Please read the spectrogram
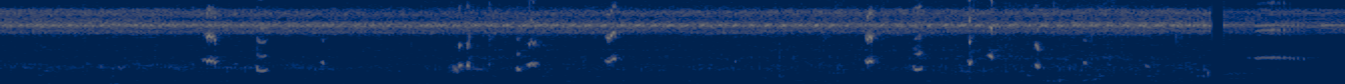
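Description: Faint ambience of a steady, high-pitched insect drone with scattered short bird chirps over it. The drone drops abruptly about six seconds in.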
